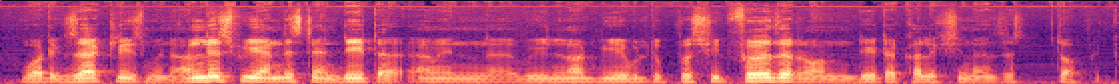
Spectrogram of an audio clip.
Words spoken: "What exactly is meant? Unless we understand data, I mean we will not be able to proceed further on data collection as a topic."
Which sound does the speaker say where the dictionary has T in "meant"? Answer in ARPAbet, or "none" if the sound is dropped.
none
